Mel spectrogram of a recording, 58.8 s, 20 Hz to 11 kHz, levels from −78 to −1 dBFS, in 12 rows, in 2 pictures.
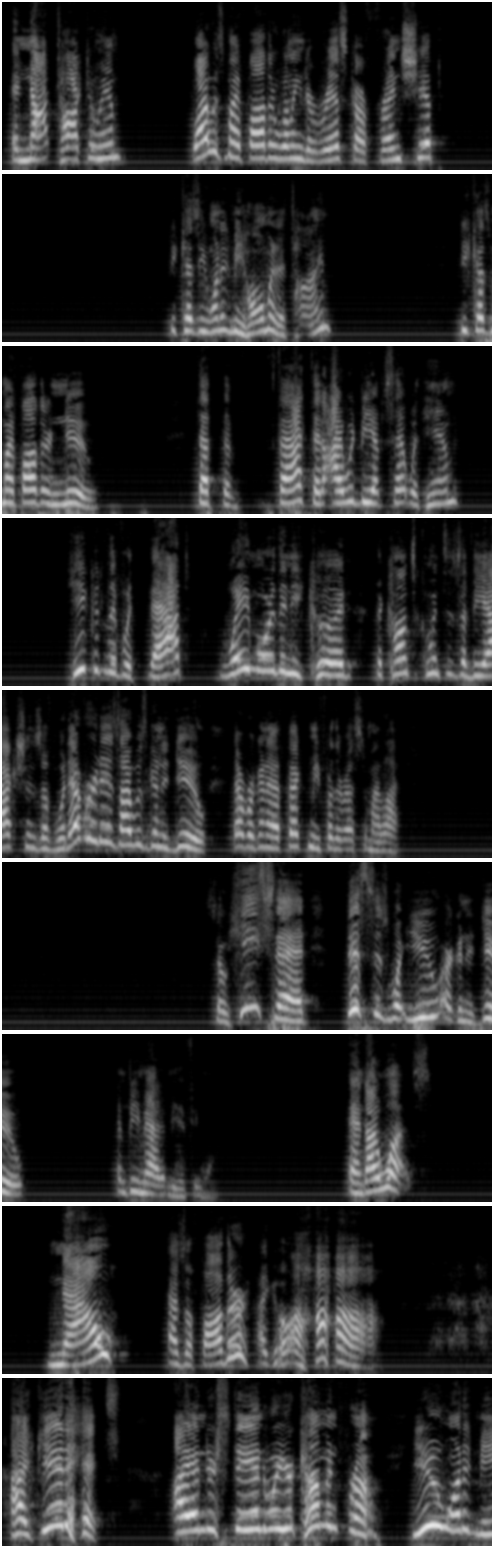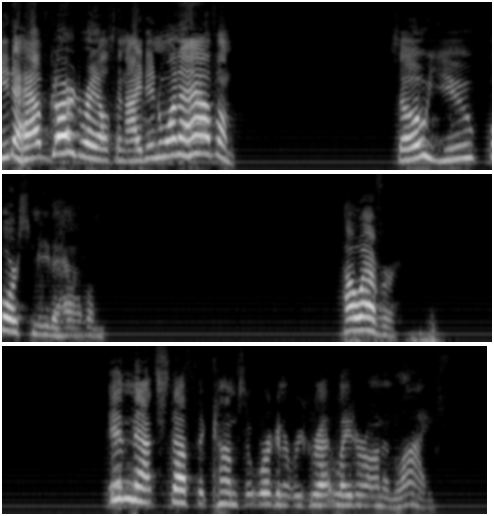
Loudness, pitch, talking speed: -20 LUFS, 205 Hz, 150 wpm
